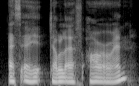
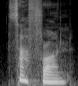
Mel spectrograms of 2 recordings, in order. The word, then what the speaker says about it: saffron: The next word is spelled S-A-F-F-R-O-N. And in British English, it would be saffron. Saffron.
